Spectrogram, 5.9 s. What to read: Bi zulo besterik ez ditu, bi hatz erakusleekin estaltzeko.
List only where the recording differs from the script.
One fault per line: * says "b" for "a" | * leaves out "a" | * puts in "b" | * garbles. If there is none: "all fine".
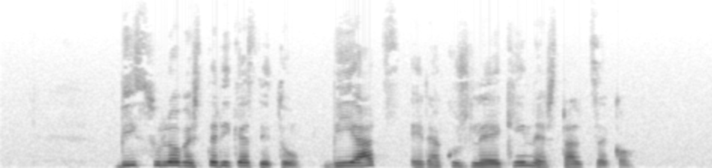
all fine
